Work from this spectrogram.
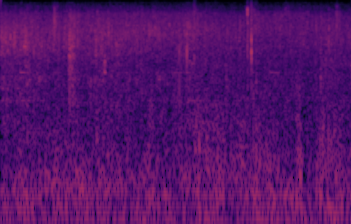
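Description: Gusting storm wind and heavy rain at the Mumbai waterfront near the Gateway of India, a loud steady roar buffeting the microphone with occasional sharper gusts, no voices.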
